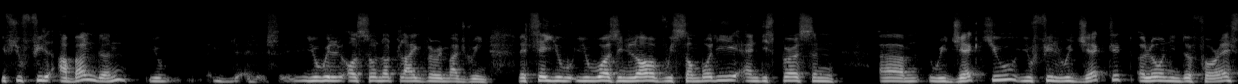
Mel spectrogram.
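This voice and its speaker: A man with a French accent talks at a moderate pace. His tone is dark and mellow, and his intonation fairly even. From France. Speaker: color therapy teacher. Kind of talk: online seminar lecture. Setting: video call. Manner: halting, with frequent fillers and restarts.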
